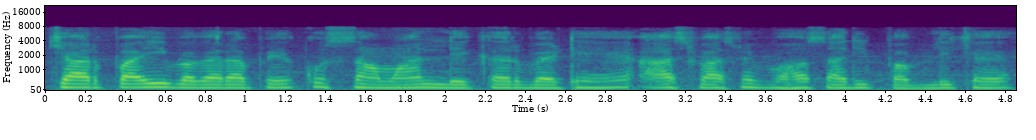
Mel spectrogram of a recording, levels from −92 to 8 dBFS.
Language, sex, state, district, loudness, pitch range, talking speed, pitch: Hindi, male, Bihar, West Champaran, -18 LUFS, 145-160 Hz, 175 wpm, 155 Hz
